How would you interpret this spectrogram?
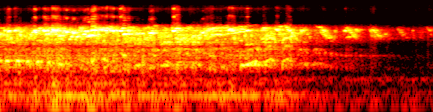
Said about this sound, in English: The birds.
